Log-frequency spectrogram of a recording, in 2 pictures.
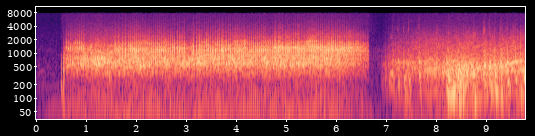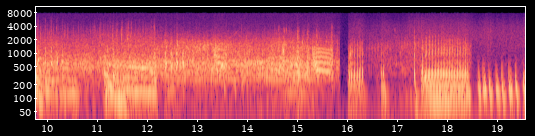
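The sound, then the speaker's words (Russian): Underwater hydrophone recording of fish clicking and grinding: a dense, loud chorus of rasping croaks and scraping clicks, continuous with a couple of brief pauses, and no voices. “щелкая жаберными крышками или костяшками брони, у кого она есть, скрежеща зубами, а то и позвонками о позвонки.”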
